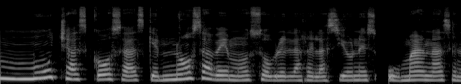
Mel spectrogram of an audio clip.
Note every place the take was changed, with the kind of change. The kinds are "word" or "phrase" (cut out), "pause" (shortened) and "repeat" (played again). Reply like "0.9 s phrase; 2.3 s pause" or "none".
none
